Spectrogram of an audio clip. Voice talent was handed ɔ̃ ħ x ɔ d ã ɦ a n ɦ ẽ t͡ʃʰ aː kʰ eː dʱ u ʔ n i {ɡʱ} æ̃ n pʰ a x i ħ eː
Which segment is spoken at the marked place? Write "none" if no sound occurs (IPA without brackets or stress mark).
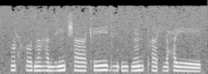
ɡ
